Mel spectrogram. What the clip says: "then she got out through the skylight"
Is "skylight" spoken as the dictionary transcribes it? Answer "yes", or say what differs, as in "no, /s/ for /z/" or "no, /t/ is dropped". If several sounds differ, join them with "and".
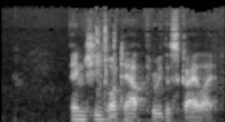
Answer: yes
